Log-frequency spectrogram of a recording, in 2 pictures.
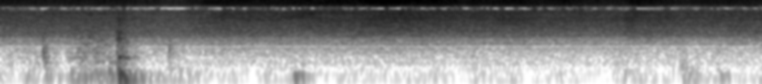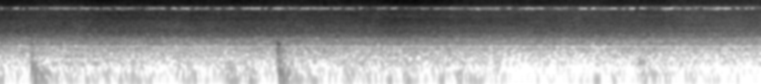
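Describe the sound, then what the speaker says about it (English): Eggplant sizzles in a hot pan as a sauce with mirin is stirred in, giving a steady frying hiss with a brief thump near the start and occasional soft scrapes of stirring. "And I'm going to stir that up."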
